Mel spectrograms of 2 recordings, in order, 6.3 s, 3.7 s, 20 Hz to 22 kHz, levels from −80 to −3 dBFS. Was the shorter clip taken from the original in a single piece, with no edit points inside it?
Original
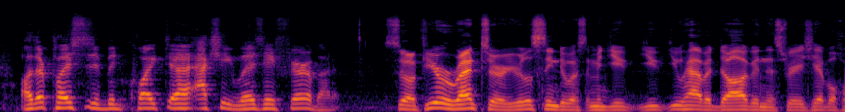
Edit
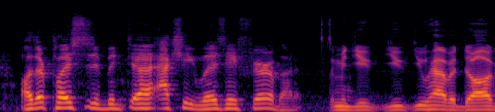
no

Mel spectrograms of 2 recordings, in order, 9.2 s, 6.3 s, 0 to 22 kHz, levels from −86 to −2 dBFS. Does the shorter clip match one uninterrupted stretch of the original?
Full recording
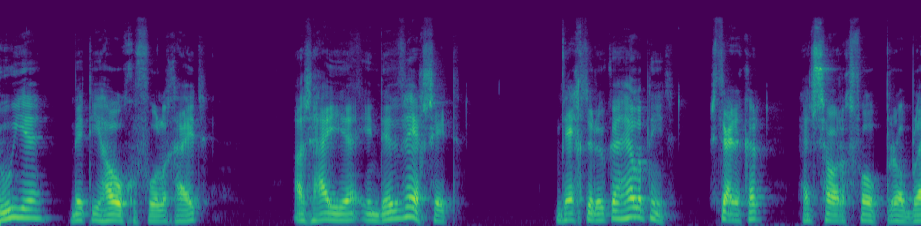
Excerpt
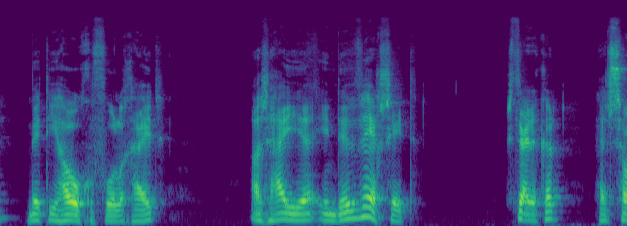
no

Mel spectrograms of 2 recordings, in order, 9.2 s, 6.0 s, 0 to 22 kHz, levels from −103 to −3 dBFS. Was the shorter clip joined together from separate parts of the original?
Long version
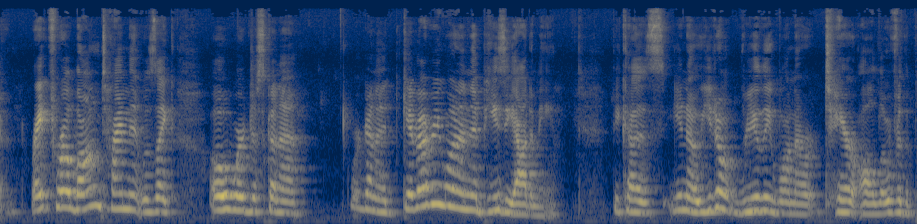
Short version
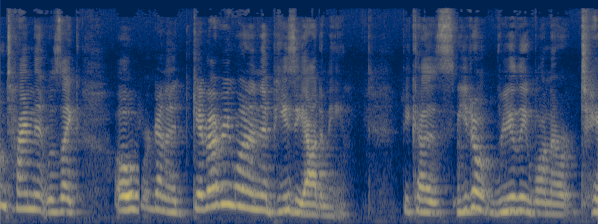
yes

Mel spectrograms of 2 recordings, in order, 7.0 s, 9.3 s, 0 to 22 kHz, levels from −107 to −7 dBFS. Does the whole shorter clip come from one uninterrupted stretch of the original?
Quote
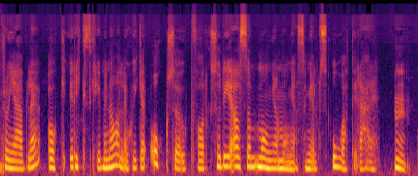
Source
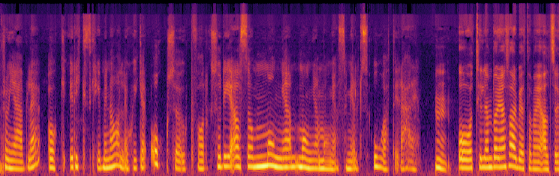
no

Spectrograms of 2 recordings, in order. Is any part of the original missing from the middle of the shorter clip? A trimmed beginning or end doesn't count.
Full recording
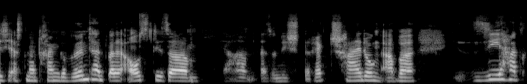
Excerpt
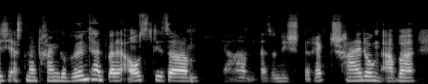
no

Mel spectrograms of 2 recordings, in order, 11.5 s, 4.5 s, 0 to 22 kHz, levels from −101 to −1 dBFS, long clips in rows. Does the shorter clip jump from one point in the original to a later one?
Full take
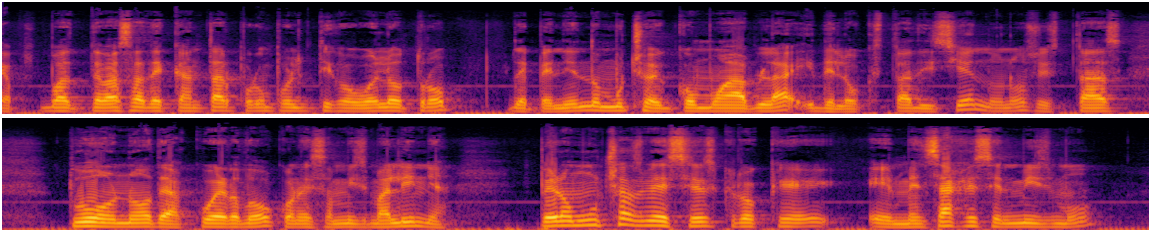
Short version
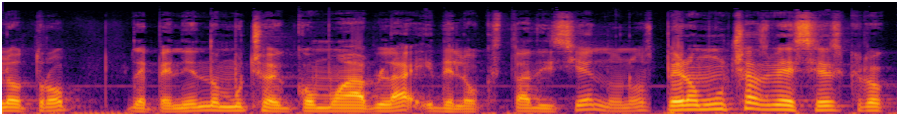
yes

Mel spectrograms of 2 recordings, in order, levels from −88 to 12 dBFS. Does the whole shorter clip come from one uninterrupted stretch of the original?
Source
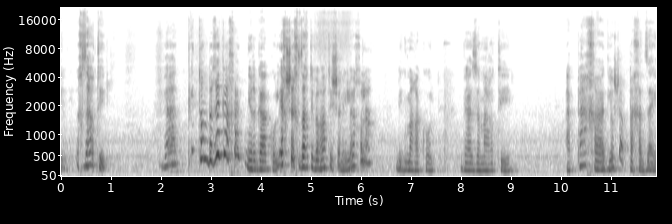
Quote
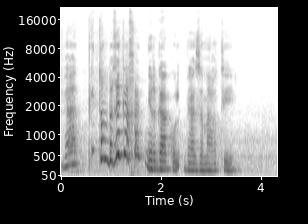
no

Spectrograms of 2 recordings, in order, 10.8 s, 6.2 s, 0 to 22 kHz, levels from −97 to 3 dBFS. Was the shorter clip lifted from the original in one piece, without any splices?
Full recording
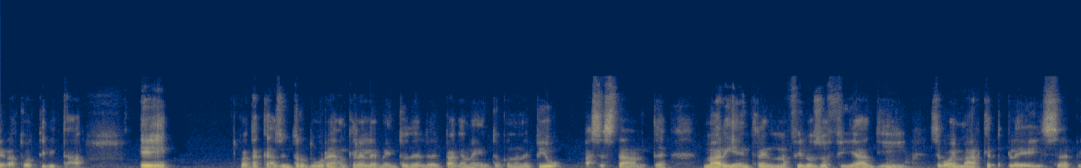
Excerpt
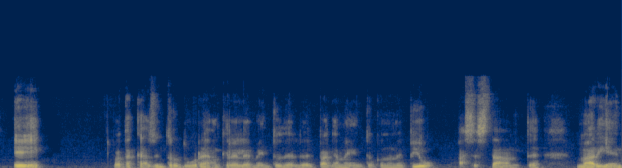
yes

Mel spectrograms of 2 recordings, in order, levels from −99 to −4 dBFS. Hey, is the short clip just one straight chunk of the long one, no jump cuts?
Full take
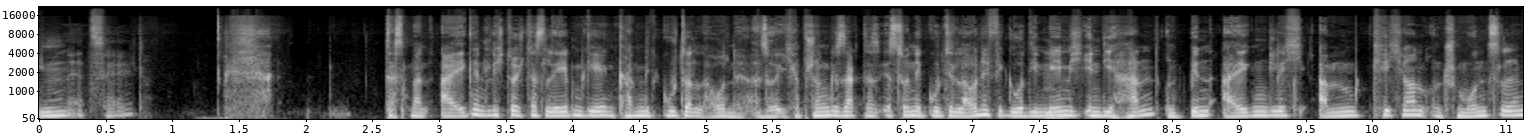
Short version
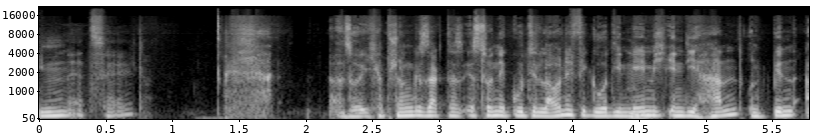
no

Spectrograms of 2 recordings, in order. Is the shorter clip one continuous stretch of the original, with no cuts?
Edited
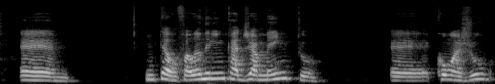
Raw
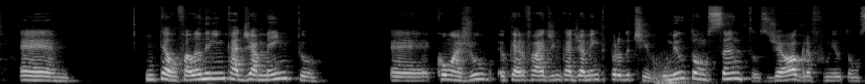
yes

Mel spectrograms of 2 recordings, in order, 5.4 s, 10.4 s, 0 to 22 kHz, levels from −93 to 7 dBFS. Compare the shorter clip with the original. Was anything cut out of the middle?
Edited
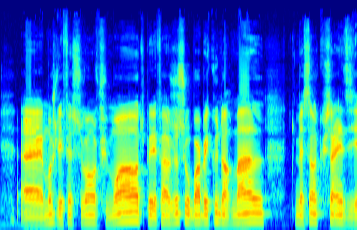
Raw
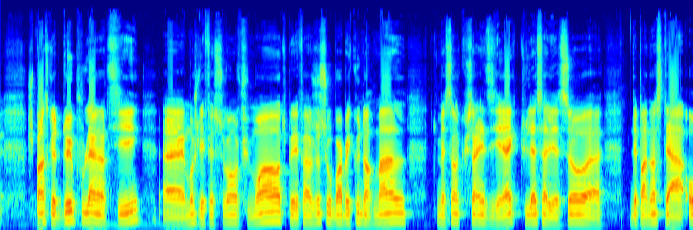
no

